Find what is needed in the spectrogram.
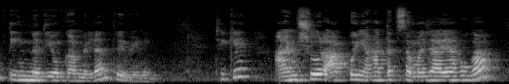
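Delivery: usual speaking voice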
